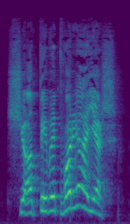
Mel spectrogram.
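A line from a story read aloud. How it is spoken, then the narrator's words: Shouted. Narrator (Ukrainian): закричала мадам Гуч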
